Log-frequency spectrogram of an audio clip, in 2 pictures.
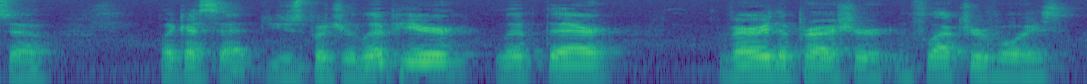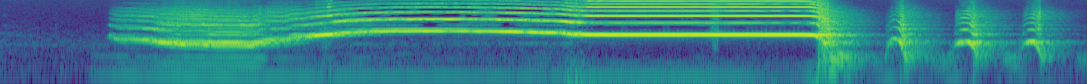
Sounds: elk bugling

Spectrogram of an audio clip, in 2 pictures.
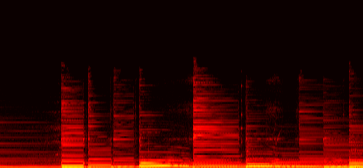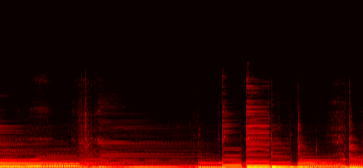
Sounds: slide guitar

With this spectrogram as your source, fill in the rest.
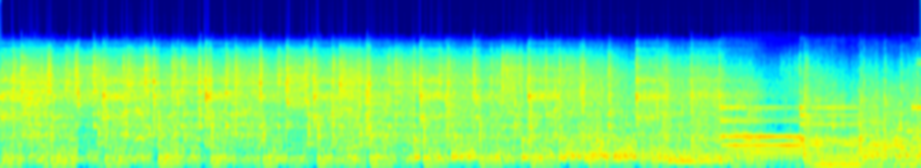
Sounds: glockenspiel
xylophone
mallet percussion

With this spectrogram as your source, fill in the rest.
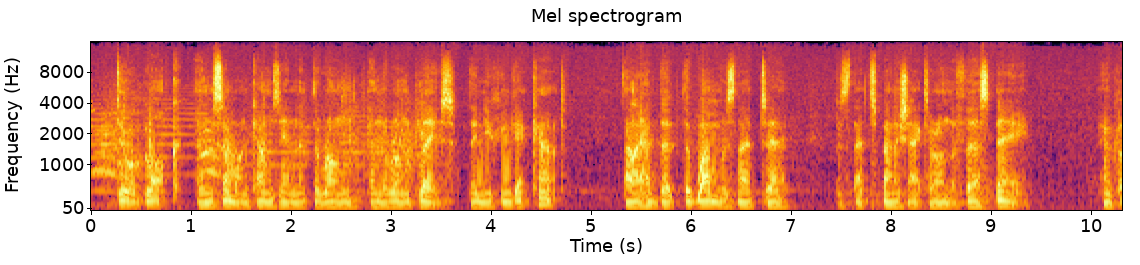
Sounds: speech

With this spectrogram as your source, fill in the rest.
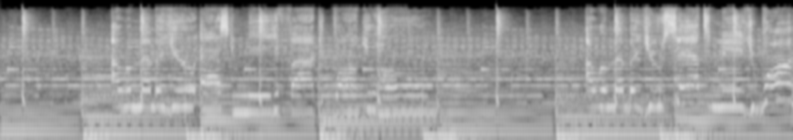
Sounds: singing
music

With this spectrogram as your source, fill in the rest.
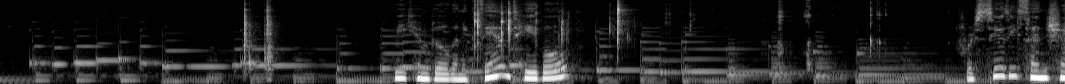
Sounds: music
inside a small room
speech

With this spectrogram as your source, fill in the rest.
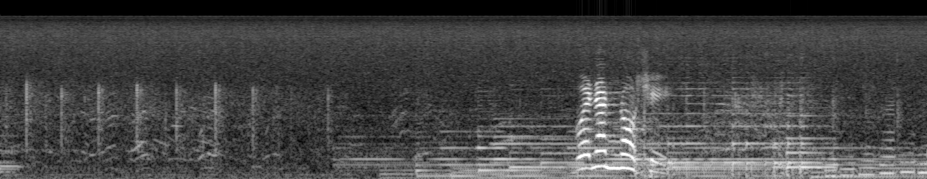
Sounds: speech
music

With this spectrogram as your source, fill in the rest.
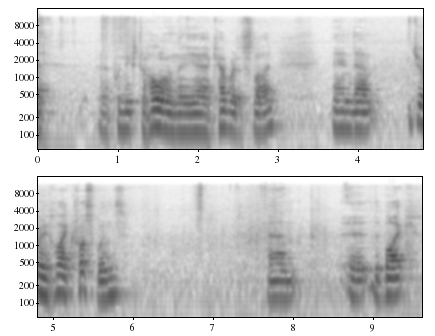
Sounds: speech

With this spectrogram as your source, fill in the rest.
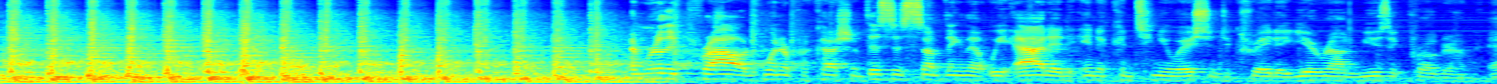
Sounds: wood block
speech
music

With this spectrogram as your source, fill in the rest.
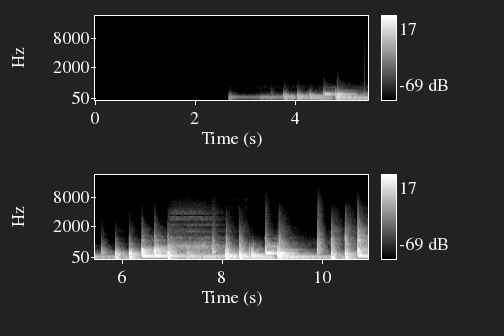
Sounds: strike lighter

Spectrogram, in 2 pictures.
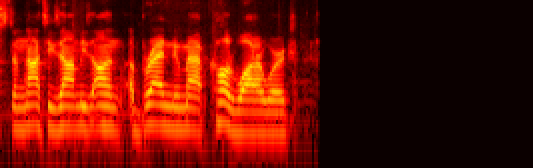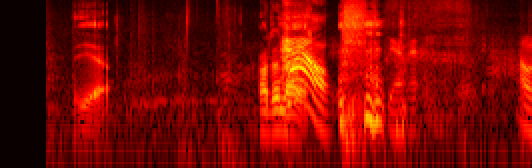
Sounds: speech

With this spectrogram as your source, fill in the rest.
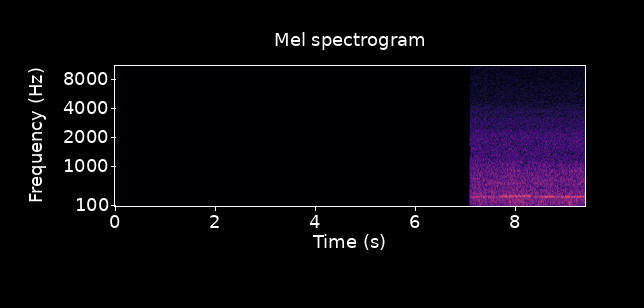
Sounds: water vehicle
speedboat
vehicle

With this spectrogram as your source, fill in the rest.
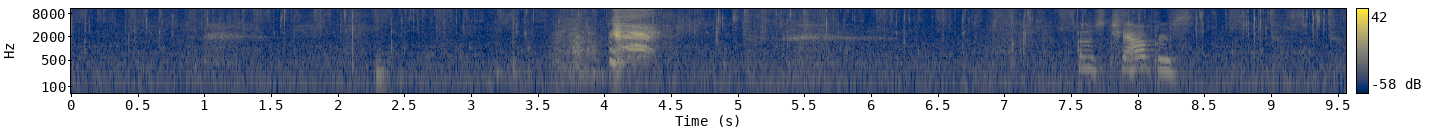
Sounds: speech

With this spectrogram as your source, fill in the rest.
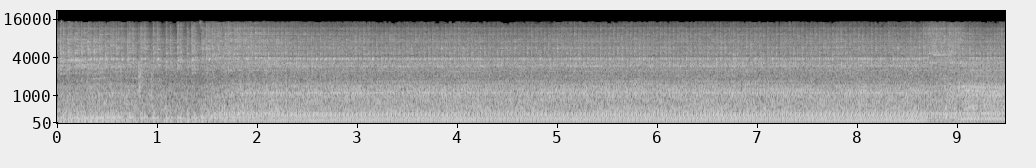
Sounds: lawn mower
engine knocking
car engine knocking
engine

